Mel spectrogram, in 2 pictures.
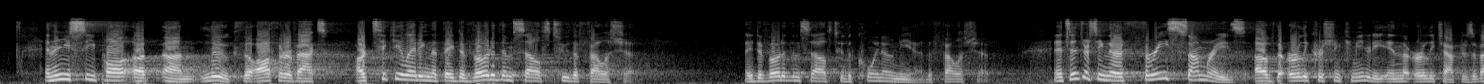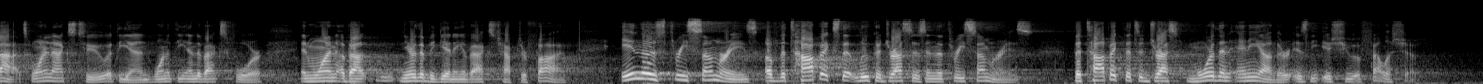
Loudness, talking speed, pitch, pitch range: -17 LUFS, 195 wpm, 160 Hz, 135-185 Hz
